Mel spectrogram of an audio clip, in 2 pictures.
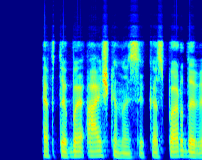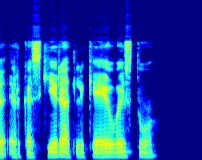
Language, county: Lithuanian, Tauragė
